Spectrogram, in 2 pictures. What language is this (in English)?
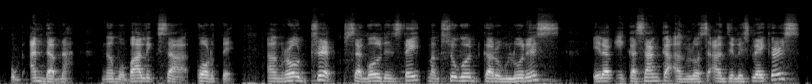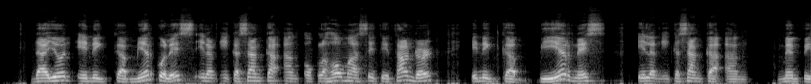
Filipino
